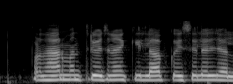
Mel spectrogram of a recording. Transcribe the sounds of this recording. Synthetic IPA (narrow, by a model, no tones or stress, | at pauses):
pɾəd̪ʱaːnmə̃nt̪ɾijoːd͡ʒnaekilaːbʱkəɪseleld͡ʒaːl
